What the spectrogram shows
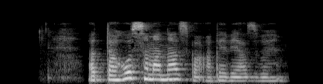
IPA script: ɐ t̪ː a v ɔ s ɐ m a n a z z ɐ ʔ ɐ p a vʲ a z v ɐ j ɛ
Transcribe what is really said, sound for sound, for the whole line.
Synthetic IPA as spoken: ɐ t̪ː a ɣ ɔ s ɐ m a n a z v ɐ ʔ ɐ b a vʲ a z v ɐ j ɛ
